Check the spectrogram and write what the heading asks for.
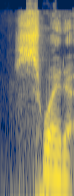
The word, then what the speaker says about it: Sweda: sweet at Sweda is it pronounced Sweda or Sweda sweater okay okay suedo we're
